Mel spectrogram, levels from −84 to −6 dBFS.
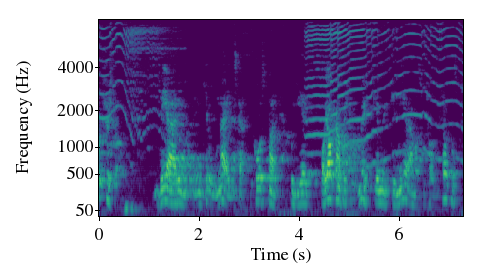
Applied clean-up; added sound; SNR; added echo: classical method WPE with log-MMSE.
